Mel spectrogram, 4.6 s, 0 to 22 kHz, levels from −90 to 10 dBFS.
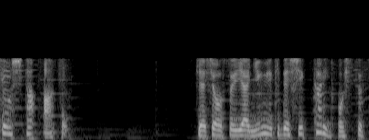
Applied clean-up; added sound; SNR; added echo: neural mask model RNNoise.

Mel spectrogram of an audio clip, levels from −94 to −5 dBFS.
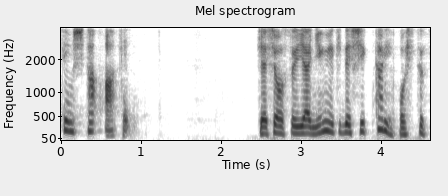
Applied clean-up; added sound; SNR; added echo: neural mask model DeepFilterNet 3.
